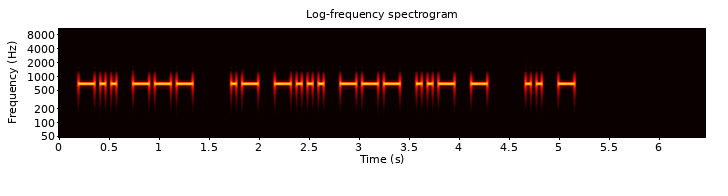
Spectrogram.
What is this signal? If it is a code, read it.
Morse code, heard as a keyed tone, about 22 wpm, 700 Hz. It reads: DO ABOUT IT
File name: practice / 22wpm / Sets of 8 Words - 22wpm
